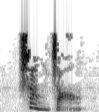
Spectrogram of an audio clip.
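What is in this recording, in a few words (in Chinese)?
"上涨", Mandarin Chinese; hsk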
